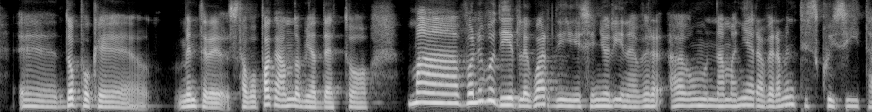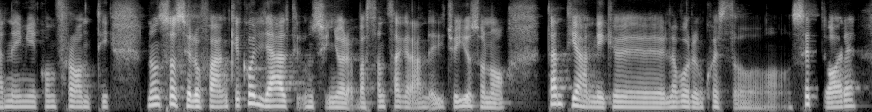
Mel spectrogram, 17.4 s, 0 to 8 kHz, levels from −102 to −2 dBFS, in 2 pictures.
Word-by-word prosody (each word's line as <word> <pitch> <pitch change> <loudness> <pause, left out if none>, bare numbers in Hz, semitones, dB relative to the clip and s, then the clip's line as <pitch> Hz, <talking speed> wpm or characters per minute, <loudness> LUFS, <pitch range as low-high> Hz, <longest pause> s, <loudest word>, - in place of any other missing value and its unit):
ehm, 155 -3 -3
dopo 180 +4 +2
che 140 -6 -1 0.4
mentre 145 -4 +2
stavo 140 -1 0
pagando 175 -2 +3
mi 145 -1 0
ha 135 - +2
detto: 130 0 -3 0.3
"Ma 250 0 +5
volevo 280 +5 +4
dirle, 190 -6 +3
guardi, 165 -4 0
signorina 160 -1 -1
ver 160 +1 -2
ha 170 +2 -1
una 170 -1 -1
maniera 170 +1 0
veramente 170 +5 -2
squisita 160 -3 -4
nei 145 0 -3
miei 145 -1 -3
confronti, 145 -1 -4 0.4
non 195 +3 +1
so 215 +2 +5
se 175 -4 +5
lo 155 -1 +4
fa 150 0 +2
anche 150 +5 -2
con 235 +5 +4
gli 185 -6 +1
altri." 155 0 +3
Un 145 +1 -4
signore 130 -2 0
abbastanza 145 +3 -4
grande 135 -2 -4
dice: 140 +1 -5
"Io 150 - +1
sono 130 -3 -2 0.4
tanti 220 -3 +3
anni 140 -5 +1
che 130 -2 -1
lavoro 140 0 -1
in 125 - -5
questo 125 - -9
settore" 160 -3 0
155 Hz, 160 wpm, -24 LUFS, 140-175 Hz, 0.4 s, Ma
